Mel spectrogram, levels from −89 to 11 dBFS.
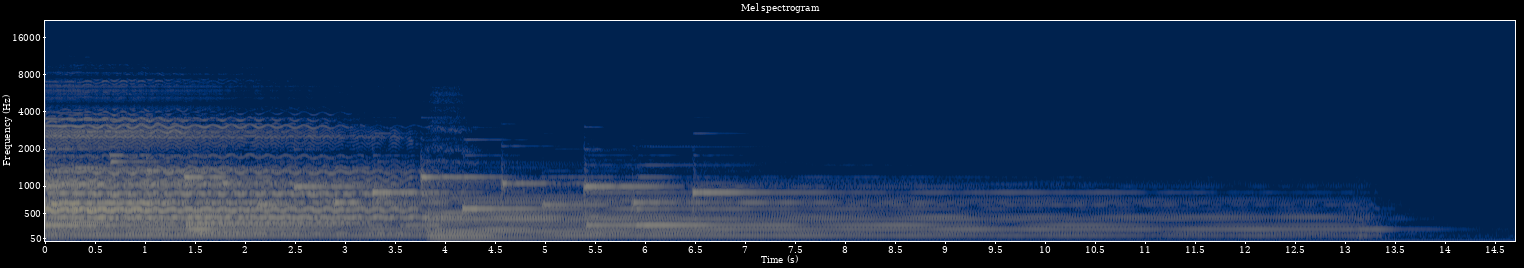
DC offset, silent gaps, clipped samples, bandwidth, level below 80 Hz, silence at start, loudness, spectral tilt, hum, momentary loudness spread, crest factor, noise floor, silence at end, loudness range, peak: under 0.1%; none; under 0.1%; 10.5 kHz; -64 dBFS; 0 s; -39 LUFS; -6.5 dB/octave; none; 25 LU; 20 dB; -85 dBFS; 1.3 s; 22 LU; -22 dBFS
